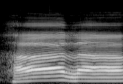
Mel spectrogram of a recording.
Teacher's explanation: اسی طرح آگے ہا کھڑا زبر ہا، رال الف زبر را، ہاذا، ہا کے اوپر کھڑا زبر ہے نا، تو اس کو بھی کھینچیں گے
